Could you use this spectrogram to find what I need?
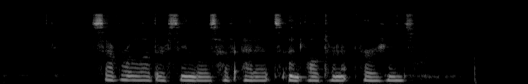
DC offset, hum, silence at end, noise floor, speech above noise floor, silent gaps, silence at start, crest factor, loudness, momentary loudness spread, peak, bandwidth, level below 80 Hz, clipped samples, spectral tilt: under 0.1%; none; 1.15 s; -84 dBFS; 47 dB; none; 0.9 s; 22 dB; -36 LUFS; 10 LU; -18 dBFS; 11.5 kHz; -82 dBFS; under 0.1%; -4.5 dB/octave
